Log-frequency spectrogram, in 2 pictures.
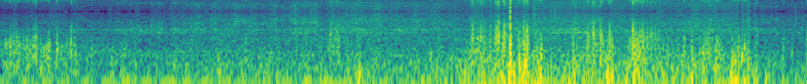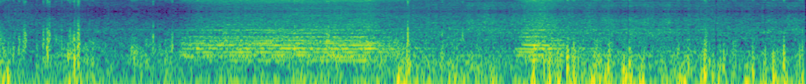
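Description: A train running, with steady low rumble and wind noise. There are a few knocks a few seconds in. The train horn sounds for over a second near the middle and again briefly near the end.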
